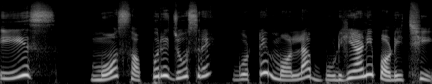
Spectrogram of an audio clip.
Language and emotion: Odia, disgusted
